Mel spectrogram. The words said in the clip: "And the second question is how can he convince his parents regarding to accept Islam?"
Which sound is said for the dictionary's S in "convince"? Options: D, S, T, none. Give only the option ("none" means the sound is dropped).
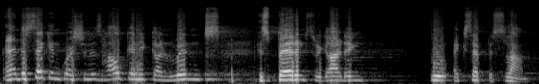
S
